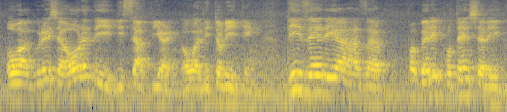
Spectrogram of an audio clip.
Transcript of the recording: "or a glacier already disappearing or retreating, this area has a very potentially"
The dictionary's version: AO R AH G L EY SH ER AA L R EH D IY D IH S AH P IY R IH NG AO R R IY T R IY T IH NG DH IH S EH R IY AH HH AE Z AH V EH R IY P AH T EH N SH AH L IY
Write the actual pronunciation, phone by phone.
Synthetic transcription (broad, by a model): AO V AH G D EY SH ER AA L R EH D IY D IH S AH P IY R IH NG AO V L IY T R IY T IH NG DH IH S EH R IY AH HH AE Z AH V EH R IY P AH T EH N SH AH L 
